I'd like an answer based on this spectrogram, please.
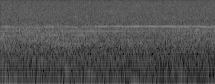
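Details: Steady broadband hiss with a faint constant high tone, like a running engine or fan; no animal is heard.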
